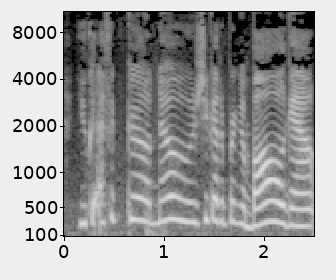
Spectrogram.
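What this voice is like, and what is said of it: Put-on Southern accent. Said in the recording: “she starts talking in that southern accent.”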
